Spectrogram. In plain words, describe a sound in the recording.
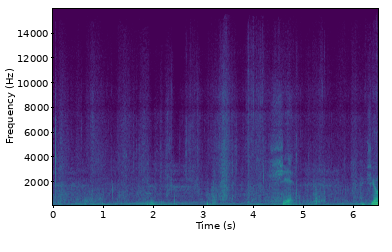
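A dog rustles through tall dry grass.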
